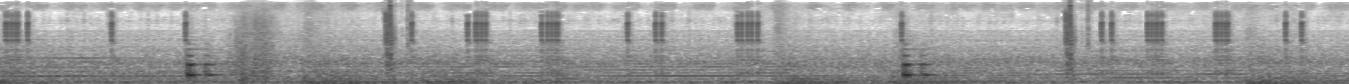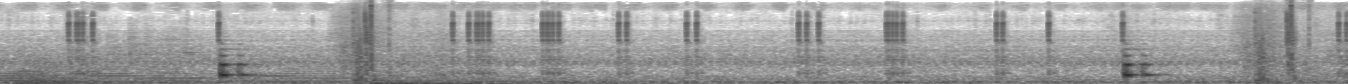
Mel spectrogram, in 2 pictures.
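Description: A metallic chime sounds when a menu opens.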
